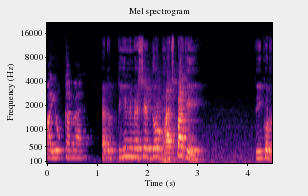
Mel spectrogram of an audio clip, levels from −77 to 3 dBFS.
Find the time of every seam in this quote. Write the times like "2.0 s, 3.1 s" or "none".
1.0 s

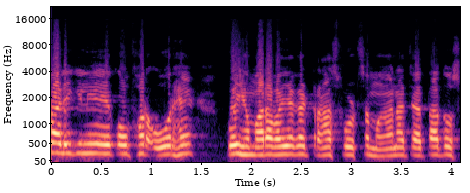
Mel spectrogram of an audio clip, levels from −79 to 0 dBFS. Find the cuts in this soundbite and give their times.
none

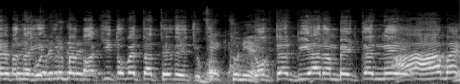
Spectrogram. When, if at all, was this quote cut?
2.3 s

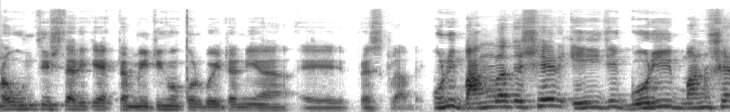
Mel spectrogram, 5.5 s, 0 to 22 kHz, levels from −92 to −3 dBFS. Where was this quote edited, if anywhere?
3.1 s

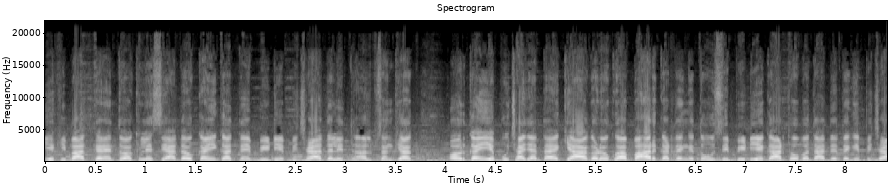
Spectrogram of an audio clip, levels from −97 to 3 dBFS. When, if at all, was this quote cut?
none

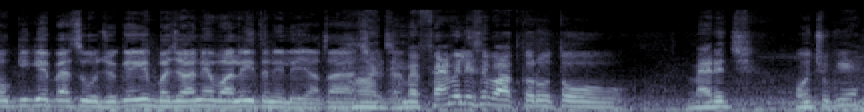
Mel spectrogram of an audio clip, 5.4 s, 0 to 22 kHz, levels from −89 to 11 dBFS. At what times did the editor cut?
2.5 s

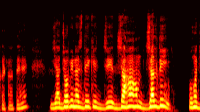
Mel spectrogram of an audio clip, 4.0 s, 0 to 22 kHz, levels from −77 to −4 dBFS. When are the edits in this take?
none

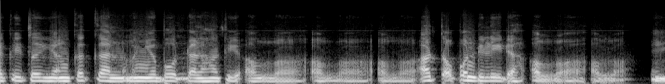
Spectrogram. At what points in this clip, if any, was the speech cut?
none

